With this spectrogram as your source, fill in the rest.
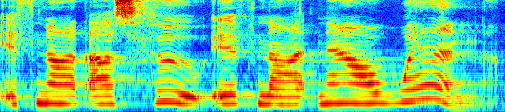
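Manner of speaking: normal talking voice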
